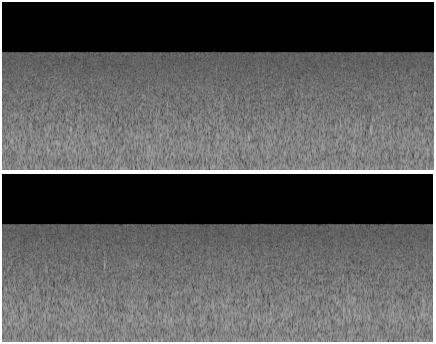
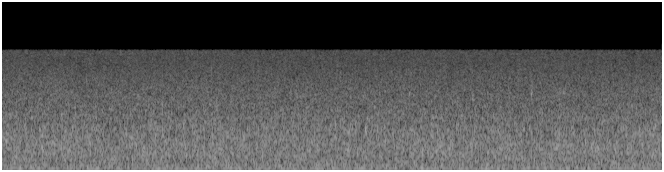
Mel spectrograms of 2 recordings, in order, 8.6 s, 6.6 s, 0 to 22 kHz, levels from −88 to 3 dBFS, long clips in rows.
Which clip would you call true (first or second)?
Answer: first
